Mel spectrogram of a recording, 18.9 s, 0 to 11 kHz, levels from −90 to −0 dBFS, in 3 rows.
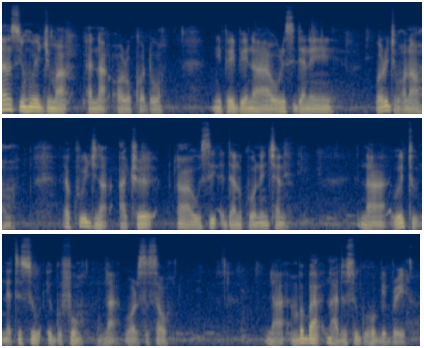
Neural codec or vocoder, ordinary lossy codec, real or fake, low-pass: none; AAC, 64 kbps; real; 9.9 kHz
